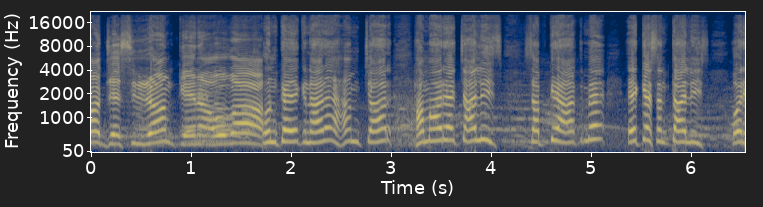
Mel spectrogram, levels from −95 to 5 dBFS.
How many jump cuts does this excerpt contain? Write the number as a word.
one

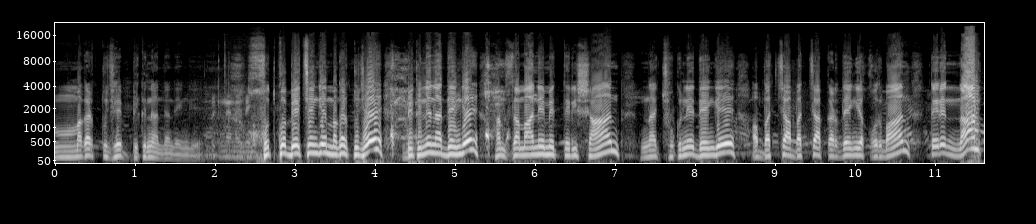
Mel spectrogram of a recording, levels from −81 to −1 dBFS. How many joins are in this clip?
zero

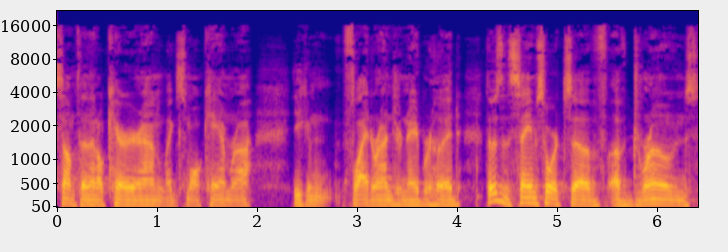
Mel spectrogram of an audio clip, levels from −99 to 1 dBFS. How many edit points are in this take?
one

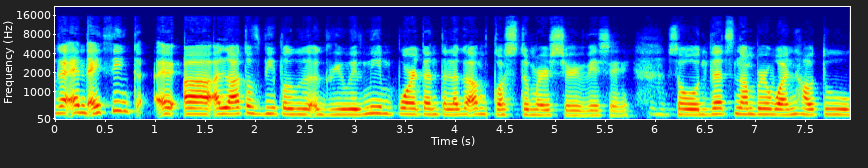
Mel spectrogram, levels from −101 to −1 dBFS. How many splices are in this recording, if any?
zero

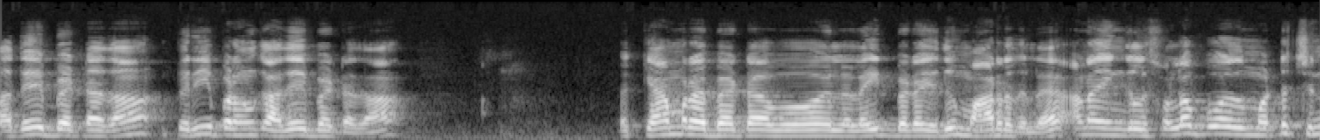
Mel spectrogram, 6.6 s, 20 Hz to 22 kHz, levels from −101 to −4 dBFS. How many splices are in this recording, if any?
zero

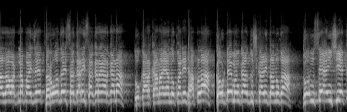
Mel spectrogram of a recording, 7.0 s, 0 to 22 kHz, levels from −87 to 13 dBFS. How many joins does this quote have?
four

